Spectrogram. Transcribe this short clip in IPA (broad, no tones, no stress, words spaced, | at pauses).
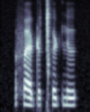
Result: fɐːʈʊ ǀʰɯʈnɯ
